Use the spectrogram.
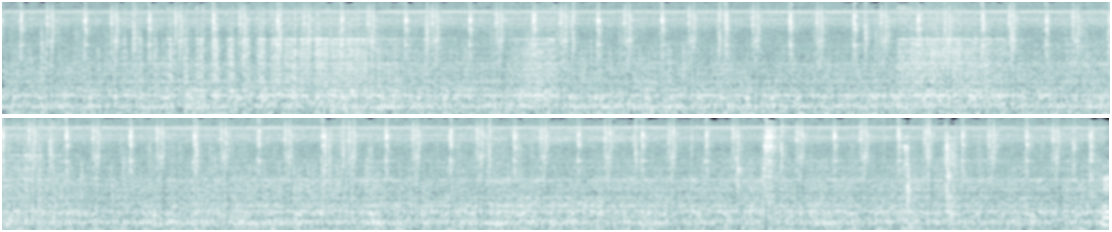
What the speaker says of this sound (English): I'm probably just going to machine the ends of this.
